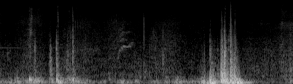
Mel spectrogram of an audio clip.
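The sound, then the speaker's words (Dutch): A boat engine is pull-started from cold with the throttle set fairly high: a few short rasping tugs on the starter cord, then one louder, harsher yank near the end, with no steady running engine afterward. “Zet hem eerst maar redelijk vol gas en doen wij weer de koude start.”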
